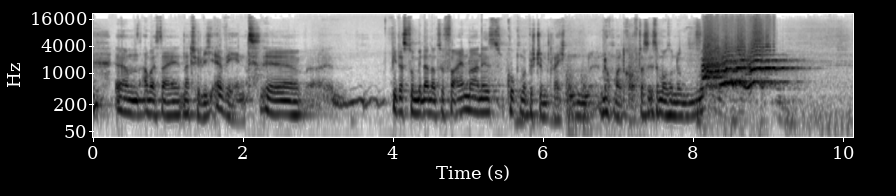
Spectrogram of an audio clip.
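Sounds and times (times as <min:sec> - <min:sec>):
speech: 0:00.2 - 0:08.6
dog barking: 0:08.1 - 0:09.6.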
